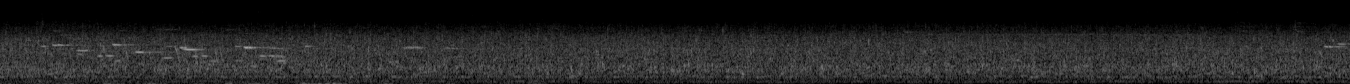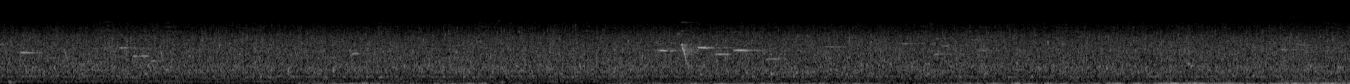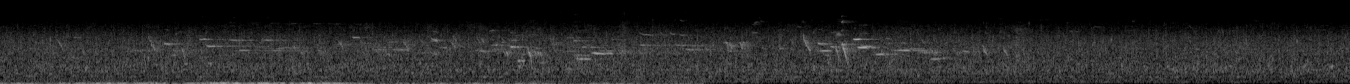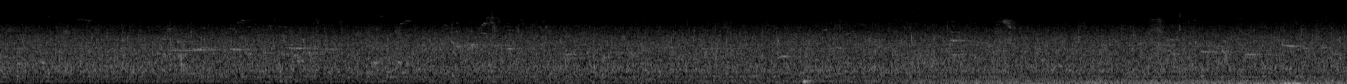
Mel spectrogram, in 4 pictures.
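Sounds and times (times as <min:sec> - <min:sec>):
stream water running: 0:00.0 - 0:53.9
songbirds chirping and whistling: 0:27.7 - 0:34.6.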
